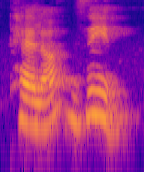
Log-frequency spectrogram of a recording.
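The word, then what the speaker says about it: phthalazine: It is pronounced as thalazine. The pH is pronounced as a silent character.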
